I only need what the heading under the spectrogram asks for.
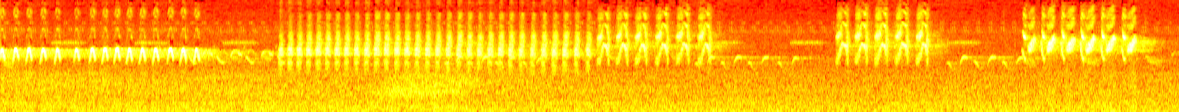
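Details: Night-singing mockingbird perched close in a tree, shuffling song types: a train of sharp chirps, a long rapid trill, then several harsh chattering bursts separated by short thin whistles.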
